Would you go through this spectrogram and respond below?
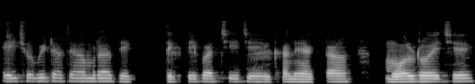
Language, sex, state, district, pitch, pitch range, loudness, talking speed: Bengali, male, West Bengal, Malda, 135 Hz, 130-145 Hz, -22 LUFS, 150 wpm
